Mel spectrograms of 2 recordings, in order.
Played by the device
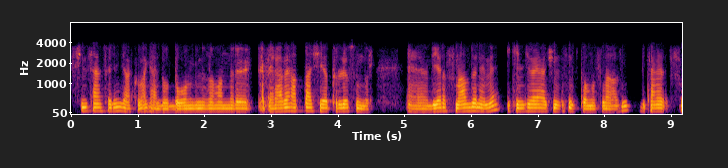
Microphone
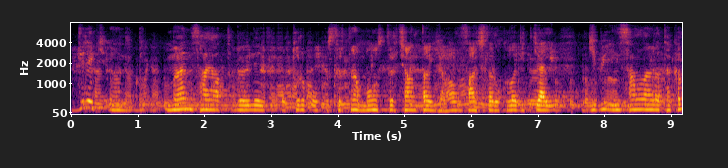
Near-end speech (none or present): present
